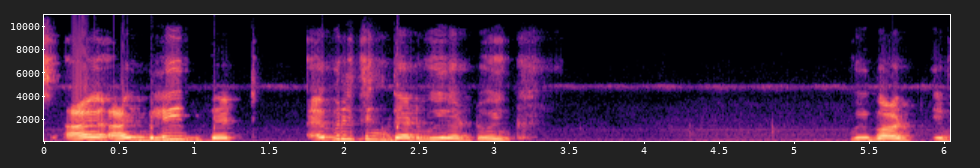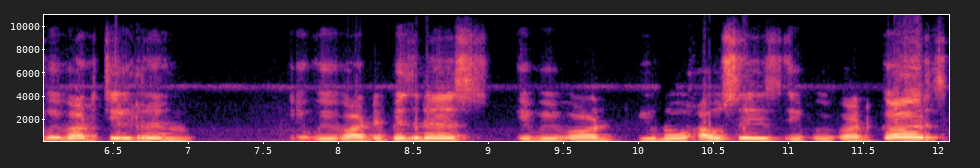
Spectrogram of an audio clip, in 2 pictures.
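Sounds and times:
man speaking: 0:00.0 - 0:03.3, 0:05.4 - 0:07.0, 0:07.7 - 0:12.0
faint high-pitched whine: 0:00.0 - 0:12.0
low hiss: 0:00.0 - 0:12.0.

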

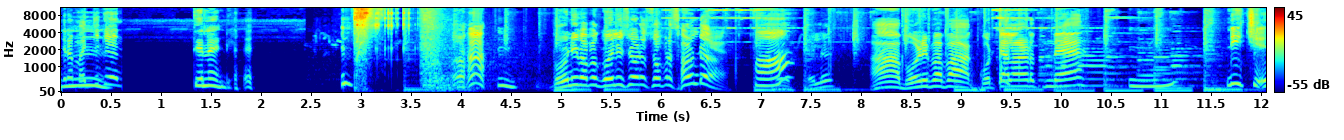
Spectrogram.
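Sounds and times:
film dialogue: 0:02.4 - 0:12.0
sharp crash: 0:03.0 - 0:04.4
background music: 0:03.6 - 0:12.0.

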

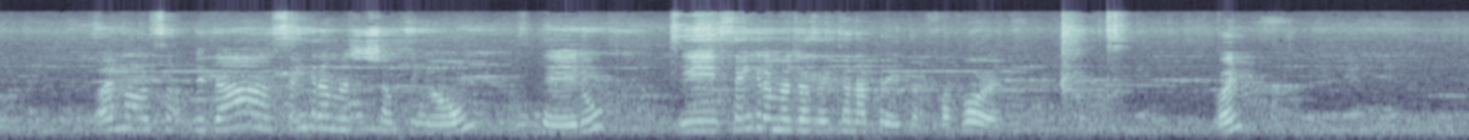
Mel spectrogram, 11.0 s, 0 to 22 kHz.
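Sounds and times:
faint music: 0:00.0 - 0:11.0
shop background noise: 0:00.0 - 0:11.0.

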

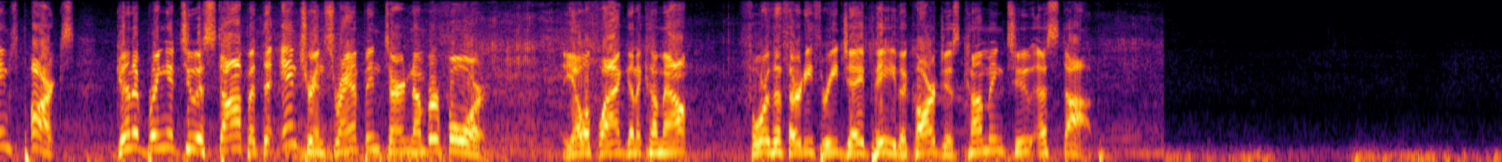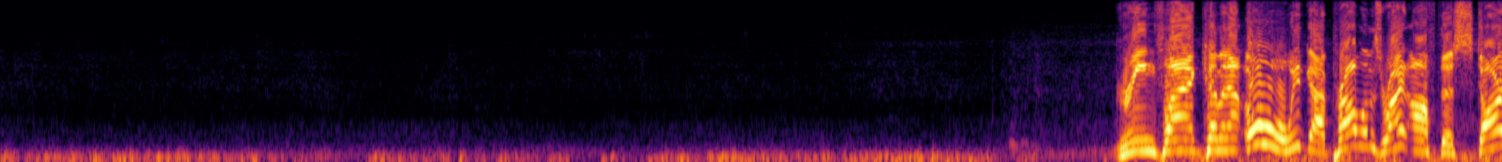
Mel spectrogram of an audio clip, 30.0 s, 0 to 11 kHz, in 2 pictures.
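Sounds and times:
race cars rumbling slowly: 0:00.0 - 0:13.9, 0:17.4 - 0:30.0
wind buffeting microphone: 0:00.0 - 0:30.0.

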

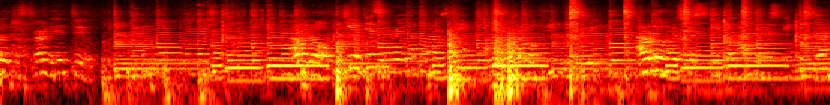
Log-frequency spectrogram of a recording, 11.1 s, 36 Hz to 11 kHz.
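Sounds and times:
acoustic guitar strumming: 0:01.2 - 0:11.0.

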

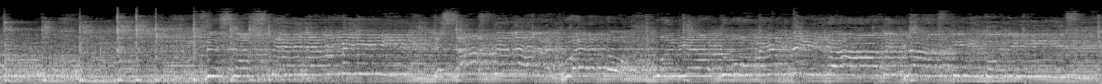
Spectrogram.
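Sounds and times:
instrumental accompaniment: 0:00.0 - 0:11.0
woman singing into a microphone: 0:01.9 - 0:11.0.

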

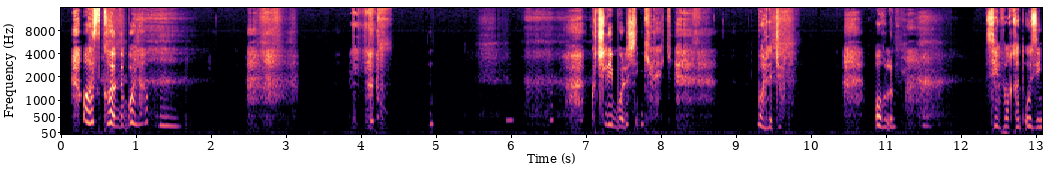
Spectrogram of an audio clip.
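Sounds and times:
woman sobbing: 0:02.5 - 0:05.0.

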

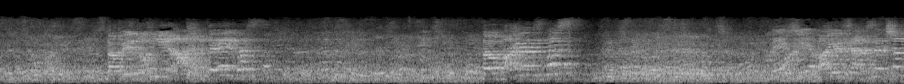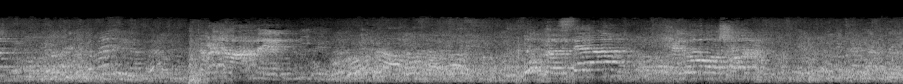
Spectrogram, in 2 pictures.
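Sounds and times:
overlapping voices in a hall: 0:00.0 - 0:18.0.

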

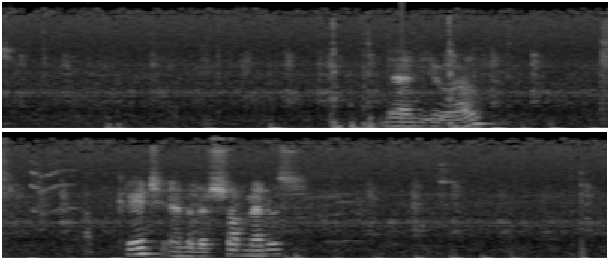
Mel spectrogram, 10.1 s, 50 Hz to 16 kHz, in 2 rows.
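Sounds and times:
faint electrical hum: 0:00.0 - 0:10.0
low dull thuds: 0:00.0 - 0:10.0.

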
